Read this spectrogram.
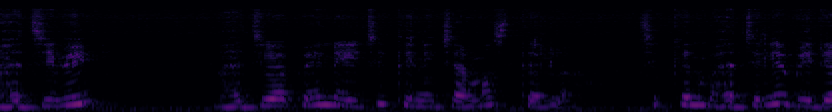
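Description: Oil pours into a pot.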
